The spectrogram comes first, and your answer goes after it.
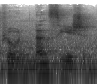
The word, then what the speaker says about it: pronunciation: Pronounce is spelled with an N-O-U-N as in the word noun. But the O is dropped in the word pronunciation.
